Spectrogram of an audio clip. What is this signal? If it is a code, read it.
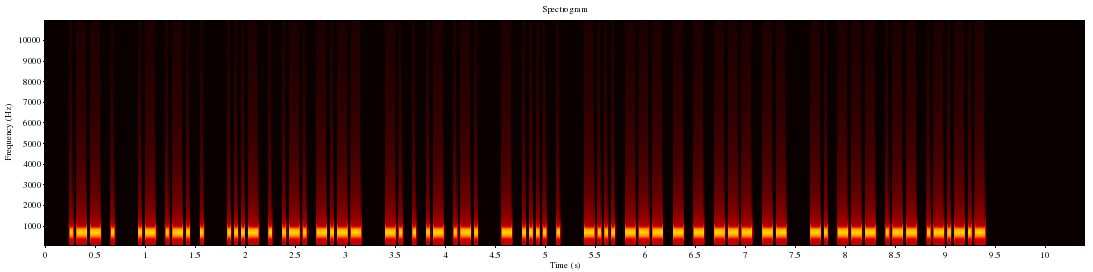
Morse code, heard as a keyed tone, about 36 wpm, 700 Hz. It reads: WE ARE VERY NEAR THE BOTTOM NOW.
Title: Sentences from Top 1000 Words - Review Part 6 - 35wpm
